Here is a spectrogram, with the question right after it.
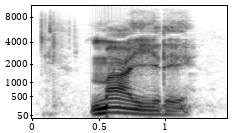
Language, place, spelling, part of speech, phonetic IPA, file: Occitan, Béarn, maire, noun, [ˈmajɾe], LL-Q14185 (oci)-maire.wav
- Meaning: mother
